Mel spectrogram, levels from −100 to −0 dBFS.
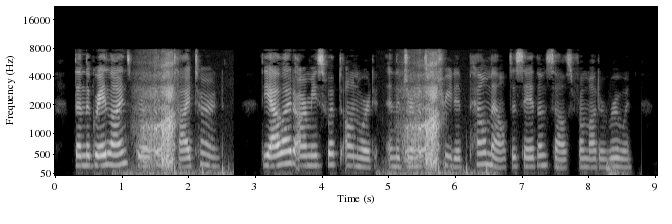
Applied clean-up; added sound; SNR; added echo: none; Respiratory sounds; -1 dB; none.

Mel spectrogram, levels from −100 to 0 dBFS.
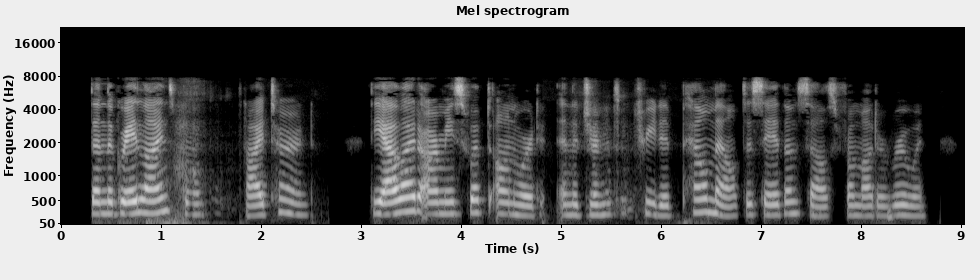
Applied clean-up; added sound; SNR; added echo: neural mask model DeepFilterNet 3.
